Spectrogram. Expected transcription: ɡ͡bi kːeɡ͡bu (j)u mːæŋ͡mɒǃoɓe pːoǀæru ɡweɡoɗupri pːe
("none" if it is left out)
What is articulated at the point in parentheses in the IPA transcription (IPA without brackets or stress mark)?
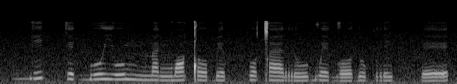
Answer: j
